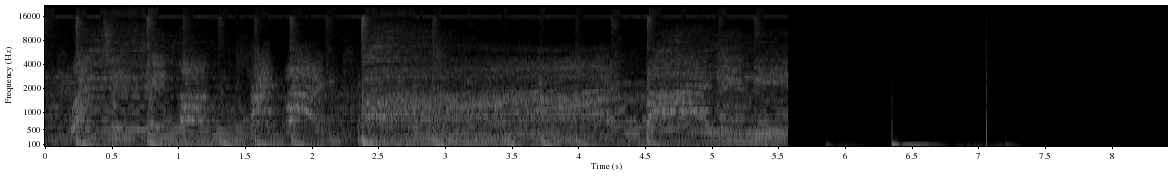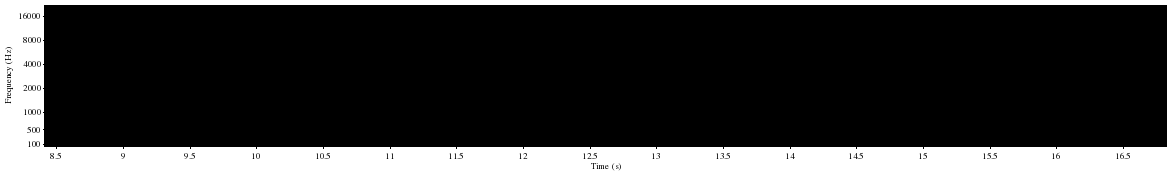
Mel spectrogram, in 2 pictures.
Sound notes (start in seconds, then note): 5.9 cuts to silence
